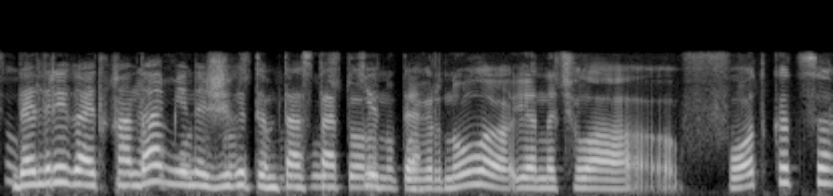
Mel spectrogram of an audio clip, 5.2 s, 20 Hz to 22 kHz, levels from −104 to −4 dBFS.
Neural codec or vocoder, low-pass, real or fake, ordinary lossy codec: none; 7.2 kHz; real; none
